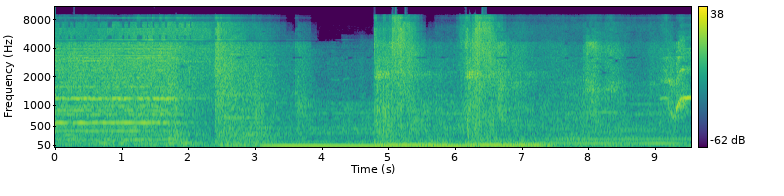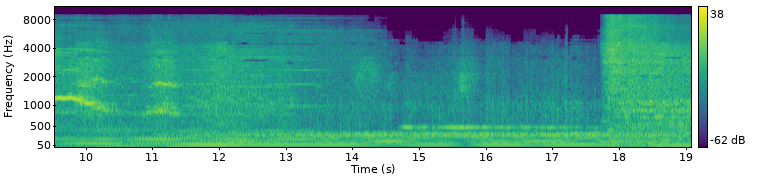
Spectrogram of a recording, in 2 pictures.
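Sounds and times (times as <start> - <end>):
deep sustained drone: 0.0 - 19.0.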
